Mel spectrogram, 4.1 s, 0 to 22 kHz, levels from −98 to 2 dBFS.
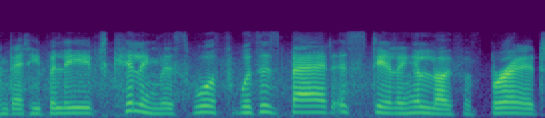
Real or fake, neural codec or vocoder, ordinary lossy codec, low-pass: real; none; Opus, 64 kbps; 7.2 kHz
